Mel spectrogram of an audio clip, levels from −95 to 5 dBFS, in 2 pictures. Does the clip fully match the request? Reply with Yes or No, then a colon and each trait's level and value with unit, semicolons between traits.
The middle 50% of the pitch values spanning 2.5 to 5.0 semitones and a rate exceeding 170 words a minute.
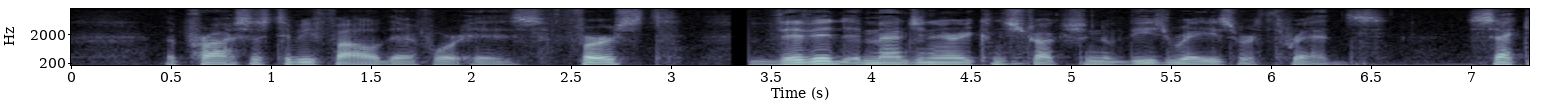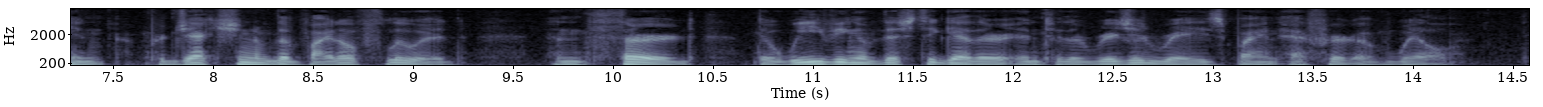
No: average, 3.7 semitones; average, 155 wpm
